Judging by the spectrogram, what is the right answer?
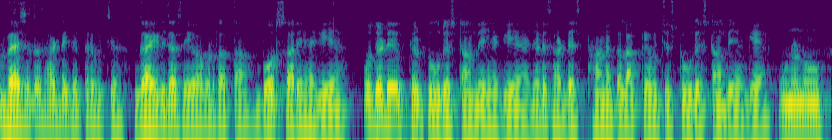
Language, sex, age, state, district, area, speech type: Punjabi, male, 18-30, Punjab, Rupnagar, rural, spontaneous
